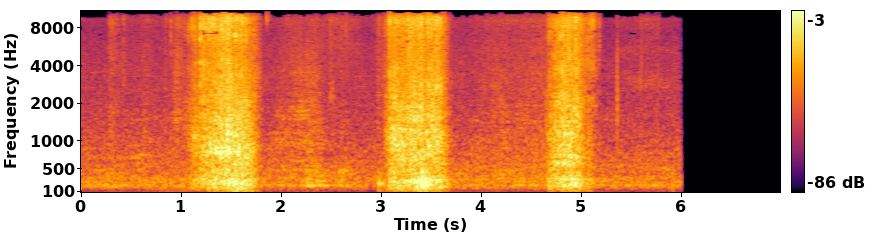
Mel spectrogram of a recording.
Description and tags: a little puff moving
furniture, puff, yelling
